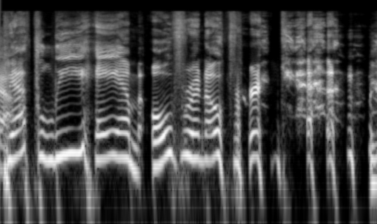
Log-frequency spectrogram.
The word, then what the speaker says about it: Bethlehem: I almost went with best worst pronunciation of Bethlehem he's like Bethleham or whatever the beam he says Bethlehem over and over again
